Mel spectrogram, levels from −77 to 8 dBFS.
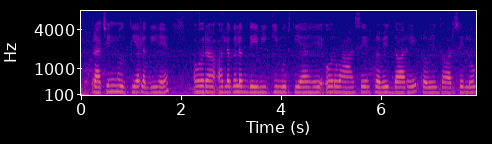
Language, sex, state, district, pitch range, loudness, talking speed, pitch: Hindi, female, Uttar Pradesh, Jalaun, 185-195 Hz, -32 LUFS, 160 wpm, 190 Hz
